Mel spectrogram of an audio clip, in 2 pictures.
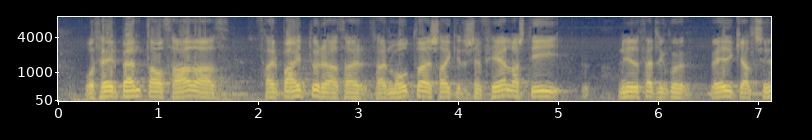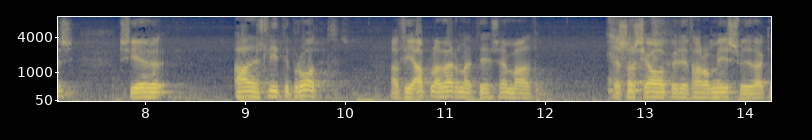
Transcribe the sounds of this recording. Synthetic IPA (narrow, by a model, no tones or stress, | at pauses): ɔɣθejɾpɛnt̪awθaðaðθaðɾpaːjt̪ʏɾɪaðθaðɛɾθaðɛɾmoːwt̪vaðɪsacɪɾ̥sɛmfjɛːlast̪i | nɪːðʏfɛt̪liŋkʏveːjðɪcalt̪sɪnsː | jɛ | aːðejnsliːt̪ɪpɾɔːt̪aðθiaplavɛɾmajt̪ɪsɛmað | θɛsːḁsjaːwapɪɾðɪfaːɾawmɪsvɪðvɛkn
